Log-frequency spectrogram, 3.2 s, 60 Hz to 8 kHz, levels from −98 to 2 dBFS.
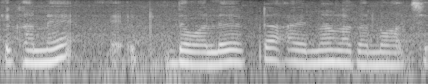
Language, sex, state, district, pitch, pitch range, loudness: Bengali, female, Assam, Hailakandi, 215 Hz, 205-220 Hz, -15 LUFS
